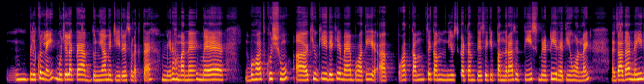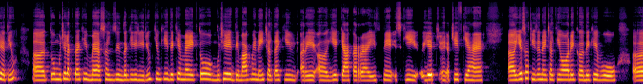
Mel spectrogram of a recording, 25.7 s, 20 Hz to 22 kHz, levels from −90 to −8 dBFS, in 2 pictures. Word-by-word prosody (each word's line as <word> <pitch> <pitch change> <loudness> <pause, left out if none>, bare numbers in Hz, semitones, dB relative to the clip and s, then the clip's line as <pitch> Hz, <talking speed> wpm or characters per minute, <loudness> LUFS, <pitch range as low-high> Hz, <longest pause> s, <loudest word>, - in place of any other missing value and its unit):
उम, 240 +1 -2
बिल्कुल 245 +3 +2
नहीं। 260 +6 +2
मुझे 240 -2 +3
लगता 235 0 +2
है 235 - +4
आप 230 - +2
दुनिया 215 +1 0
में 225 -1 -1
जी 210 -1 -4
रहे 205 - +1
है - - +3
ऐसा 210 - -5
लगता - - -5
है। 245 - -2 0.2
मेरा 225 +3 -1
मानना 220 -1 +1
है 220 0 +1
कि - - -3
मैं 230 0 +4 0.5
बहुत 245 +3 +1
खुश 270 0 0
हूँ। 255 +1 +1 0.2
अ, 215 0 +4
क्योंकि 265 0 0
देखिए 245 +3 +1
मैं 230 -2 +1
बहुत 215 0 -2
ही 245 -1 0
अ, 195 - -2 0.3
बहुत 225 +1 -4
कम 220 +2 0
से 250 - +3
कम 230 -1 -1 0.2
यूज़ 225 0 -3
करता 220 0 +1
हूँ। 220 0 -5
जैसे 210 +1 0
कि 230 - -3
15 215 -1 +1
से 240 +1 -3
30 250 +2 -1
मिनट 220 +1 -2
ही 260 -1 +4
रहती 220 -1 -1
हूँ 215 0 -3
ऑनलाइन 200 +5 -2 0.5
अ, - - -2
ज़्यादा 220 +5 +4
नहीं 245 +1 +3
रहती 235 -3 +1
हूँ। 290 +5 -3 0.3
अ, 210 0 +2
तो 255 0 +1
मुझे 250 +1 +1
लगता 250 -1 +1
है 245 - +1
कि 255 +1 -2
मैं 225 -1 +3
असल 225 +2 -1
ज़िंदगी 230 0 -1
जी 220 -1 -3
रही 210 - -6
हूँ। 255 +2 -2
क्योंकि 260 0 -1
देखिए, 240 +2 +1
मैं 240 -1 +3
एक 230 0 +1
तो 260 -1 +4
मुझे 230 +4 +2
दिमाग 220 0 +1
में 245 -1 -1
नहीं 230 +1 0
चलता 225 -3 -1
है 220 - +2
कि 230 +1 -5 0.2
अरे 210 +1 0
अ, 205 +1 -3
ये 220 +3 -1
क्या 210 -1 +3
कर 205 -1 +1
रहा 200 0 +1
है? 195 0 -1
इसने 210 +2 -3
इसकी 220 +2 -4 0.2
ये 460 0 +11
च - - -5
अचीव 240 -1 -1
किया 225 -1 +1
है। 205 0 +2 0.5
अ, 210 +1 +4
ये 235 +4 +4
सब 295 +2 +1
चीज़ें 240 -2 -1
नहीं 230 -1 +1
चलती 235 0 -3
हैं 230 - 0
और 230 0 +3
एक 230 0 0
देखिए 225 +2 +2
वो 215 -1 0 0.5
अ, - - 0
230 Hz, 240 wpm, -21 LUFS, 220-245 Hz, 0.5 s, ये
